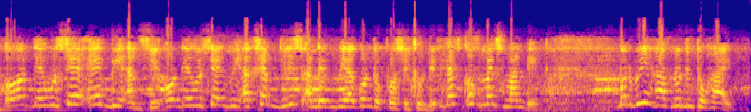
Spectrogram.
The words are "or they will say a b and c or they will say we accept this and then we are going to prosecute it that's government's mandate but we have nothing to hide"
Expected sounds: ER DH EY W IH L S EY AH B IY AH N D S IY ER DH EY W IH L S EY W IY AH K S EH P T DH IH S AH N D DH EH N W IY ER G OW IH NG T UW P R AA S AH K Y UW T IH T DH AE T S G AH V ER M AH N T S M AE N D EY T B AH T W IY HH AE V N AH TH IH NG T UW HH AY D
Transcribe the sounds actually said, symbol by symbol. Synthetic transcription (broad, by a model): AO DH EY W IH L S EY AH B IY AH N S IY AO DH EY W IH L S EY W IY AH K S EH P T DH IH S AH N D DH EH N W IY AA G OW IH NG T UW P R AA S AH K Y UW T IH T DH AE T S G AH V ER M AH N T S M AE N D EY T B AH T W IY HH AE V N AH T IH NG T UW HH AY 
